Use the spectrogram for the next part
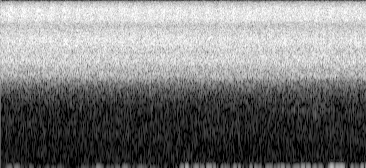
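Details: Steady shrill buzzing of many cicadas in a summer park, a seamless high hiss without breaks, joined by a faint low background rumble and one small knock near the end.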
